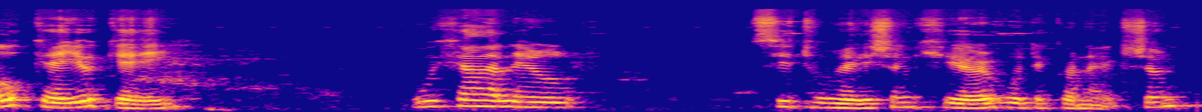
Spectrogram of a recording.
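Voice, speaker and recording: A woman with a Spanish accent speaks fairly slowly at a fairly low pitch, her pitch varying in an ordinary way and her speech broken by long, frequent pauses. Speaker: tarot reader. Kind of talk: live tarot reading stream. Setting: live online broadcast. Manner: halting.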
